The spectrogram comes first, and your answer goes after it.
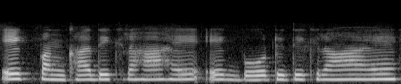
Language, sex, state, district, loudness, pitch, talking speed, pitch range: Hindi, female, Uttar Pradesh, Lucknow, -18 LUFS, 230 Hz, 150 wpm, 225-235 Hz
